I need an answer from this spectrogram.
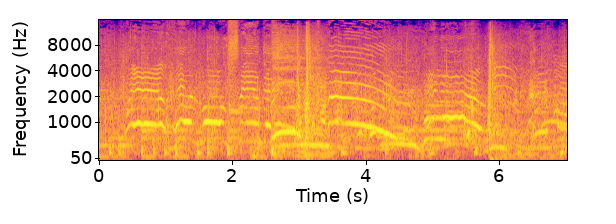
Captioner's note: whips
